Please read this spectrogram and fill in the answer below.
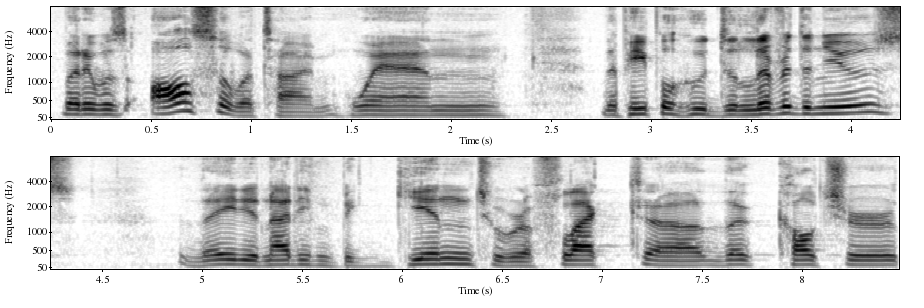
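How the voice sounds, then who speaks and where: A man hosts a relaxed television chat. He talks in a loose, unhurried way, stumbling and restarting his sentences often and filling pauses with "uh" and "um.". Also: mid-range voice. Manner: relaxed, halting, many fillers and restarts. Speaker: TV show host. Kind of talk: casual interview chat.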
